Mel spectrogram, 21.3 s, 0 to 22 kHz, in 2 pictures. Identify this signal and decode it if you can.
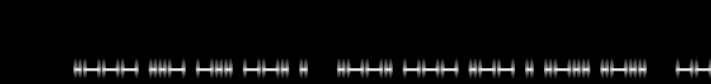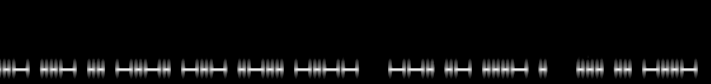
Morse code, heard as a keyed tone, about 17 wpm, 700 Hz. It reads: JUDGE POWELL QUICKLY GAVE SIX
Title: Pangram Challenge v2 - 17wpm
